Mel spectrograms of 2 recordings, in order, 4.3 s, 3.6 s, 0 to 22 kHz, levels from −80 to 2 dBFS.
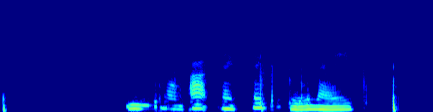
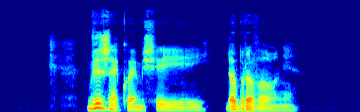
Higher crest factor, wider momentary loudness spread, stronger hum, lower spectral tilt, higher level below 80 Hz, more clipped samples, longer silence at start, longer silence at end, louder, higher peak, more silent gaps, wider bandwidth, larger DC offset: about the same, 18 dB vs 22 dB; second, 13 LU vs 16 LU; neither; first, -10.5 dB/octave vs -5.5 dB/octave; second, -68 dBFS vs -54 dBFS; neither; second, 0.05 s vs 0.85 s; second, 0.35 s vs 0.65 s; second, -43 LUFS vs -22 LUFS; second, -24 dBFS vs -2 dBFS; first, 0.13-0.47 s, 0.69-1.23 s, 2.46-2.52 s, 3.57-3.62 s, 3.74-3.91 s vs none; second, 3.8 kHz vs 16 kHz; neither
